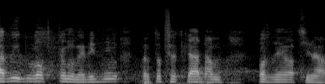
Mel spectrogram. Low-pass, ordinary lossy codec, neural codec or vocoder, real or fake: 14.4 kHz; Opus, 64 kbps; codec, 44.1 kHz, 2.6 kbps, DAC; fake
